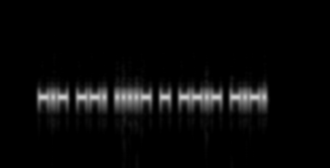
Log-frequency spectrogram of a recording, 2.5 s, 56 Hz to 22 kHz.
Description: Morse code, heard as a keyed tone, about 52 wpm, 700 Hz. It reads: KG4TQC
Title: USA Call Signs - 6 Characters - Repeated 2x - 50wpm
